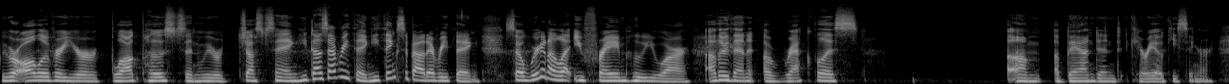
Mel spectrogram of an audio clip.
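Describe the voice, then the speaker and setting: On a very clean recording with a silent background, a woman with an unremarkable speaking voice talks at a moderate pace and fairly low pitch, with ordinary pitch variation. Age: 50s. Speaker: podcast co-host. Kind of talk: interview.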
